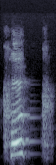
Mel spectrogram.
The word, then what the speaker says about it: cooked: The cake was cooked yesterday. Okay, was cooked by my sister yesterday. Okay. Okay. But remember the pronunciation is cooked. Cooked. Yes, you have to pronounce the k sound and d.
